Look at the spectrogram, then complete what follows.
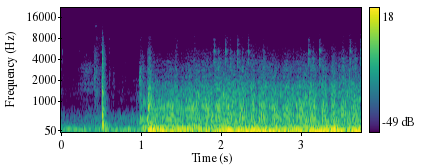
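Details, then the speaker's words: Kenworth K100E Aerodyne cabover diesel, cab jacked up, cranking after fuel filter swap and screen clean with fuel poured back in; a few clicks then rough, uneven churning, slow to fire. "If it'll fire up, because I had swapped that filter, dumped the fuel back in there, and I pumped a little bit over because I could hear some dripping down, so we'll see."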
